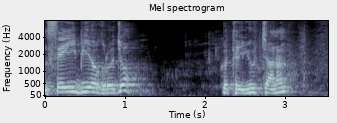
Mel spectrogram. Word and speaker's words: saviour: 쓸 때 끝에 URL 자는 빼고 쓰기도 합니다 발음은 세이비어 그러죠 그때 u자는 안 써도 됩니다 이사야서 43장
